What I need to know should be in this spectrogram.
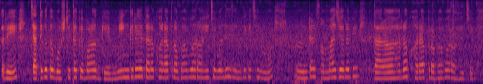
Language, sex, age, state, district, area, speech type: Odia, female, 18-30, Odisha, Ganjam, urban, spontaneous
